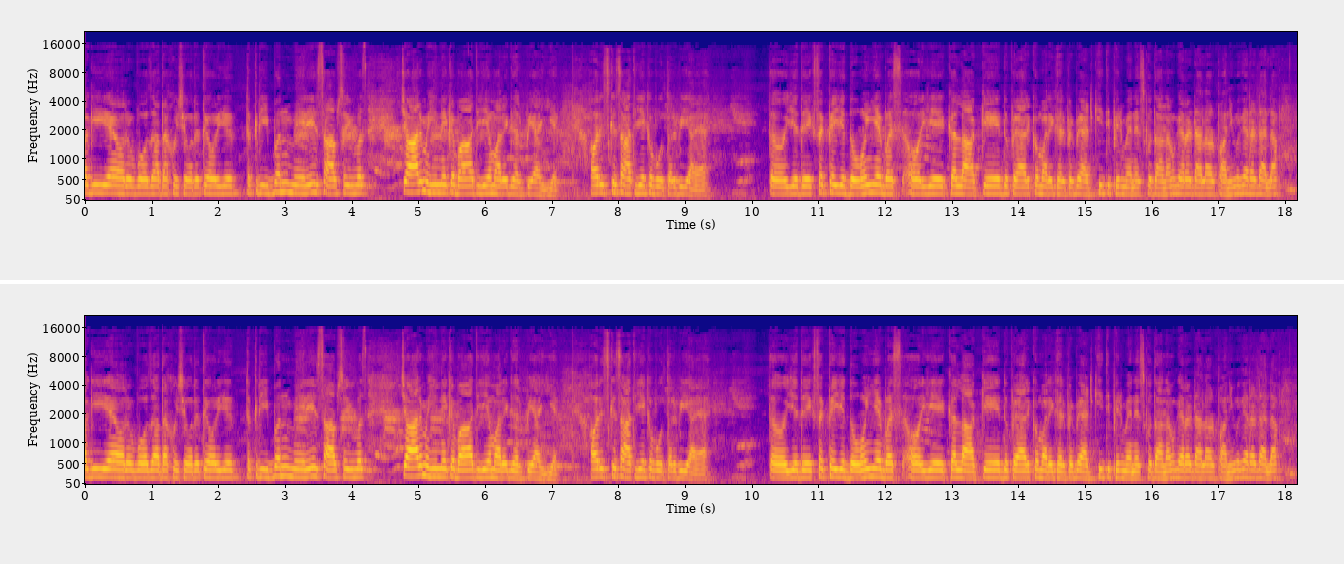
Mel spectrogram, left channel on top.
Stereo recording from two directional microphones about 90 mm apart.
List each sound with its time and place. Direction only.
0.0 s speech: 25° right (ahead or behind)
7.5 s speech: 5° right (ahead or behind)
10.3 s speech: 35° right (ahead or behind)
12.4 s speech: 5° right (ahead or behind)
13.0 s speech: 25° right (ahead or behind)
16.6 s speech: 5° left (ahead or behind)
